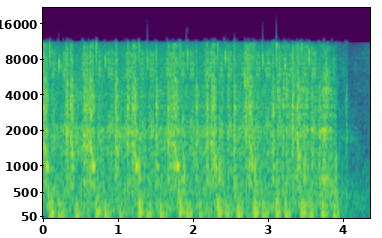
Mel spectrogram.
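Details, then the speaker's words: Hammerhead Twister 250 engine, starter solenoid jumped, on starting fluid: fast cranking with uneven firing pops about twice a second, then quits; not seized but water in oil found; carburetor suspected, rebuild or replacement planned. "guys hear that right it is trying to start I love it"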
